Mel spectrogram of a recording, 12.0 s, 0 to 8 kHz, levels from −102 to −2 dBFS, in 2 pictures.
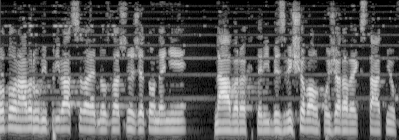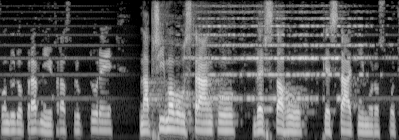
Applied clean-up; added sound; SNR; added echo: classical method spectral subtraction.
